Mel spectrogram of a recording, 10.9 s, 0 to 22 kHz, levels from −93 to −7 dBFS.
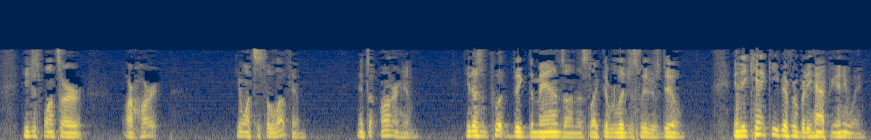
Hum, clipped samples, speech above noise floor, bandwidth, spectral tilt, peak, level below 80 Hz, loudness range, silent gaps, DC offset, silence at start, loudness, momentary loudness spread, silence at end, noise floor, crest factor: none; under 0.1%; 38 dB; 5.4 kHz; -9.5 dB/octave; 0 dBFS; -42 dBFS; 9 LU; none; under 0.1%; 0.3 s; -15 LUFS; 14 LU; 0.05 s; -52 dBFS; 16 dB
